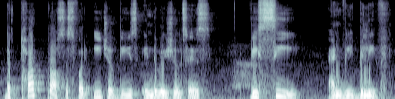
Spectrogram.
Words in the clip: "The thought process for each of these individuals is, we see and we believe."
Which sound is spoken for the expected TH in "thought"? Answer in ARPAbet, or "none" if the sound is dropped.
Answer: T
